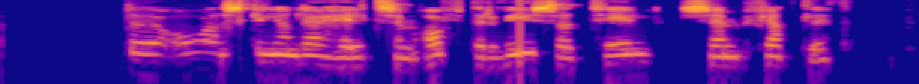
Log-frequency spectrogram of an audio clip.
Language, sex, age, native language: Icelandic, female, 40-49, Icelandic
